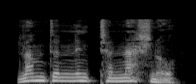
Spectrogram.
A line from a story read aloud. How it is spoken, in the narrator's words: he muttered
